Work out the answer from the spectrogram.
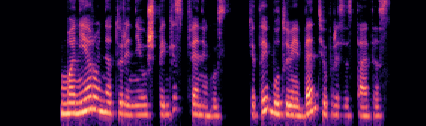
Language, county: Lithuanian, Klaipėda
